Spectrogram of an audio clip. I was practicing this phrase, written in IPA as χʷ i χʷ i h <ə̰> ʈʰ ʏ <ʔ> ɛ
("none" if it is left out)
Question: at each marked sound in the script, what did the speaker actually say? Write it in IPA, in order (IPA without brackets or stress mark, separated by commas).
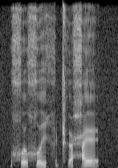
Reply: ə̰, ħ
